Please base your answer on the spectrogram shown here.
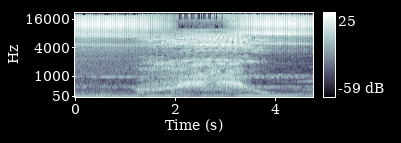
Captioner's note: snake growls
